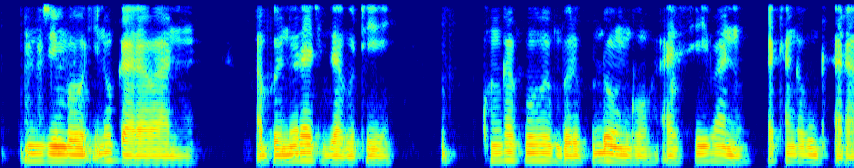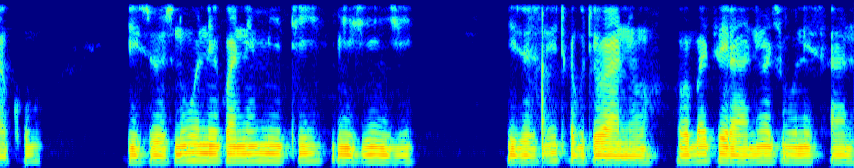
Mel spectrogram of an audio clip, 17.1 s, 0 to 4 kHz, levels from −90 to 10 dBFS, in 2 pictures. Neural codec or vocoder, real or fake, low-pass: none; real; 3.6 kHz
